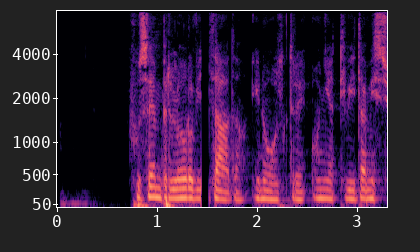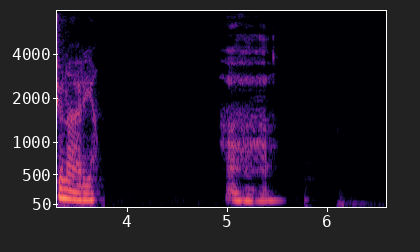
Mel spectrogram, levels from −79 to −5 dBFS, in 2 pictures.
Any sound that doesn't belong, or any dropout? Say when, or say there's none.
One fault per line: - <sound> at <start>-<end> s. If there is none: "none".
- dropout at 1.4-1.5 s
- laugh at 4.9-5.6 s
